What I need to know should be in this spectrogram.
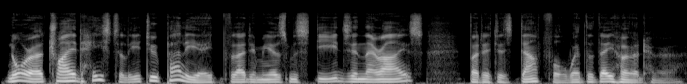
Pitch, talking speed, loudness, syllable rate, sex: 125 Hz, 155 wpm, -18 LUFS, 4.4 syllables/s, male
